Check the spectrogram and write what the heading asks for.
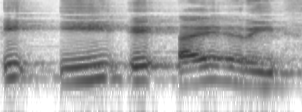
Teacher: जिन स्वरों का उच्चारण करते समय जीभ के आगे का भाग क्रियाशील होता है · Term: अग्र स्वर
